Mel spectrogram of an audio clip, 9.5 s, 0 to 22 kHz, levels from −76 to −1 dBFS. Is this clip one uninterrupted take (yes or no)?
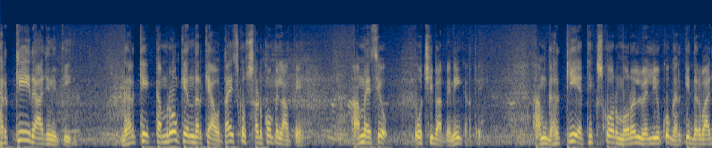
yes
